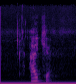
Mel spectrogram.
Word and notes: uitje: [ˈœytjə]

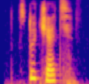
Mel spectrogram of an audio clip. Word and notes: стучать: [stʊˈt͡ɕætʲ]

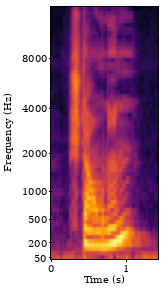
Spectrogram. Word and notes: staunen: /ˈʃtaʊ̯nən/

